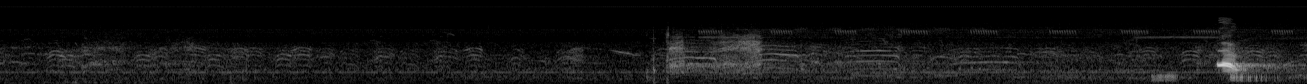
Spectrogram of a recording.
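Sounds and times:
birds chirping: 5.9 - 13.0
deer alarm bark: 12.1 - 13.0.

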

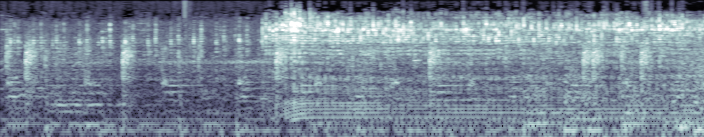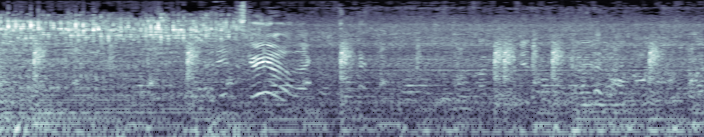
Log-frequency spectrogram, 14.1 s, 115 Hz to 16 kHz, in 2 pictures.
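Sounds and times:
boat engine rumbling: 0.0 - 14.0.

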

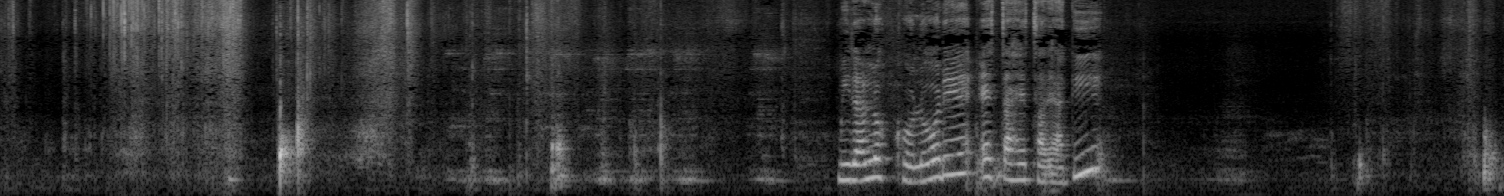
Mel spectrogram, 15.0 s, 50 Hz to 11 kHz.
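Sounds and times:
plastic wrapping tearing and crinkling: 0.0 - 4.4
paper pad rustling and tapping: 13.5 - 15.0.

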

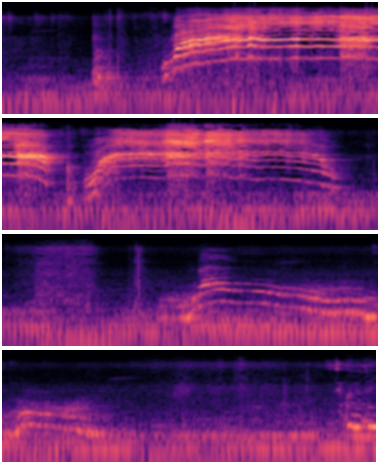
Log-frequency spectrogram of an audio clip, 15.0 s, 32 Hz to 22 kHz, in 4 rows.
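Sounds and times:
cat yowling: 1.6 - 7.3, 9.1 - 12.4.

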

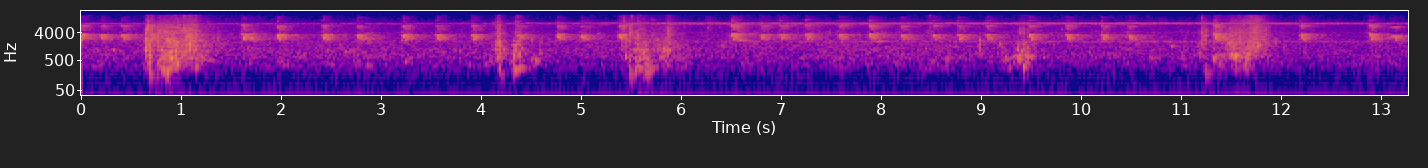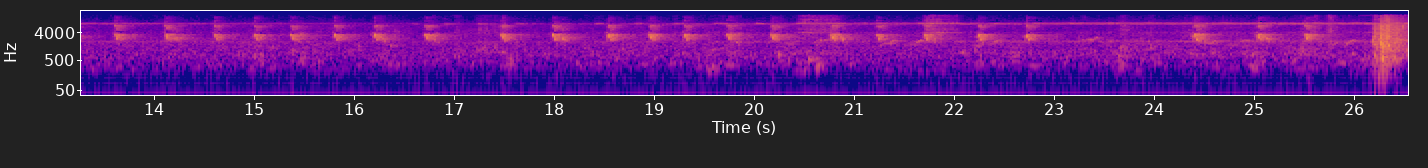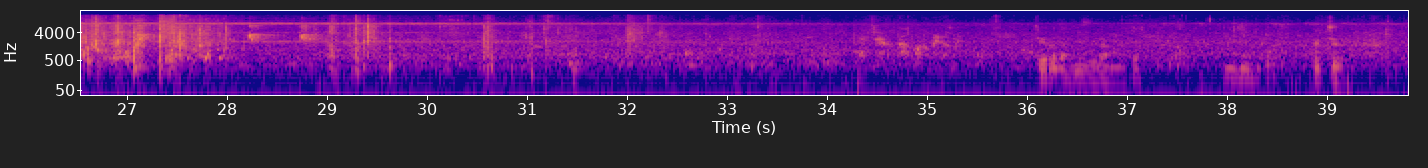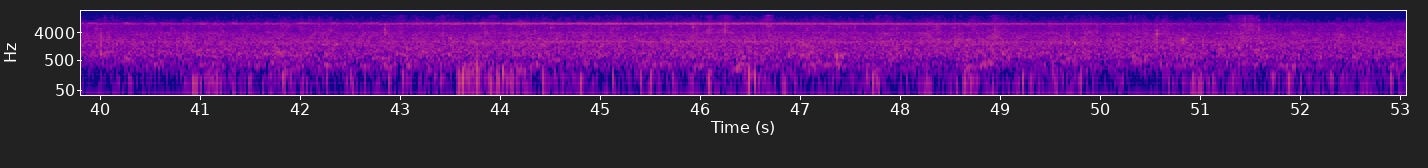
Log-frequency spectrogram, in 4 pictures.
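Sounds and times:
faint high-pitched hum: 0.0 - 53.0
splashes: 0.6 - 1.4, 5.4 - 6.0, 11.2 - 12.0, 26.2 - 28.0.

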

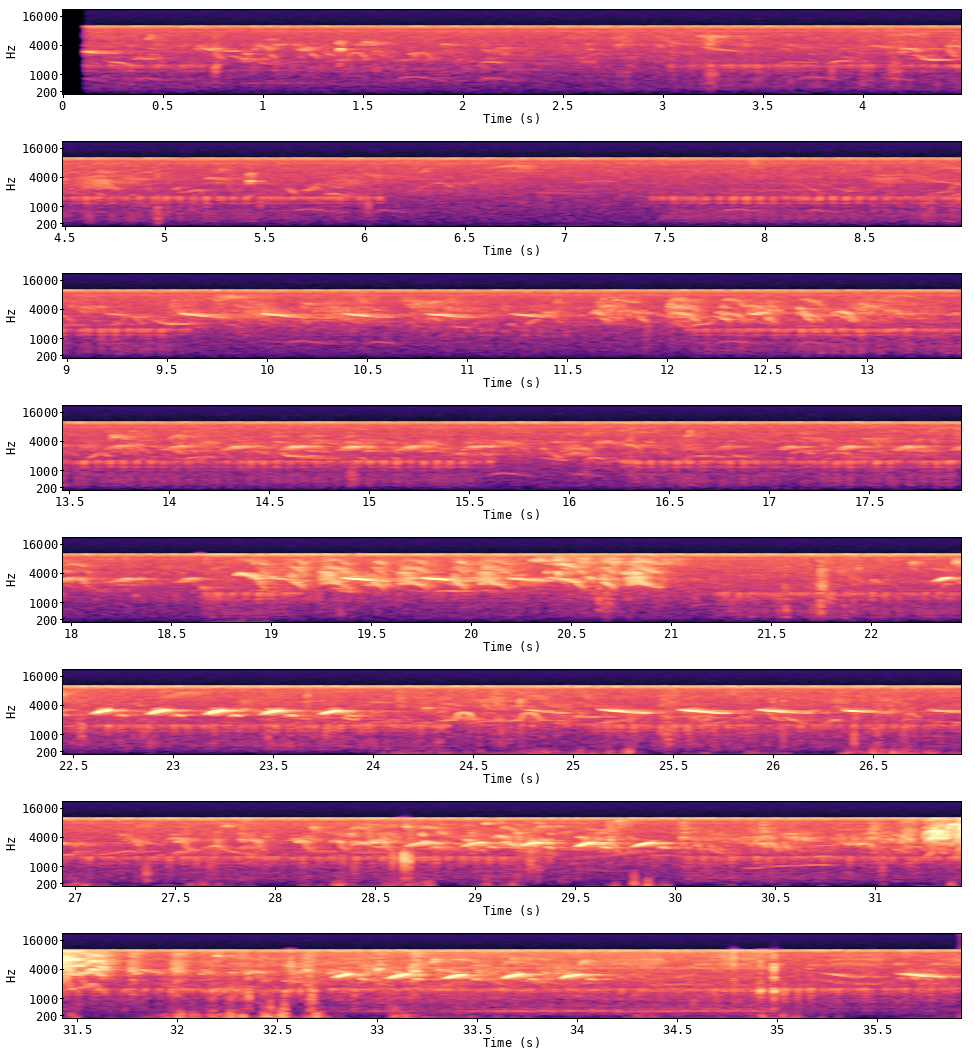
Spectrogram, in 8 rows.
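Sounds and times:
birds chirping: 0.1 - 35.9
steady buzz: 31.7 - 35.9.

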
